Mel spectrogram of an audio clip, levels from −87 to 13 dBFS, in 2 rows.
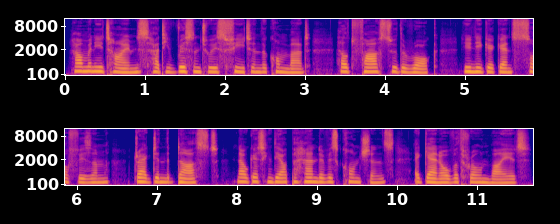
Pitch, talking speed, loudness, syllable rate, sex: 190 Hz, 185 wpm, -18 LUFS, 5.0 syllables/s, female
